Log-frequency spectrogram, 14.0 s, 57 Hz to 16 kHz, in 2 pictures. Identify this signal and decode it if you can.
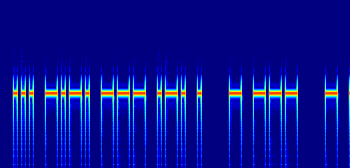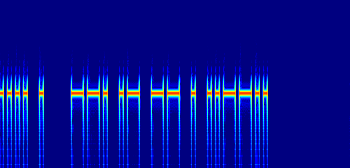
Morse code, heard as a keyed tone, about 15 wpm, 700 Hz. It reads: SCORE TO THE GAME?
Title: Sentences from Top 1600 Words 15wpm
